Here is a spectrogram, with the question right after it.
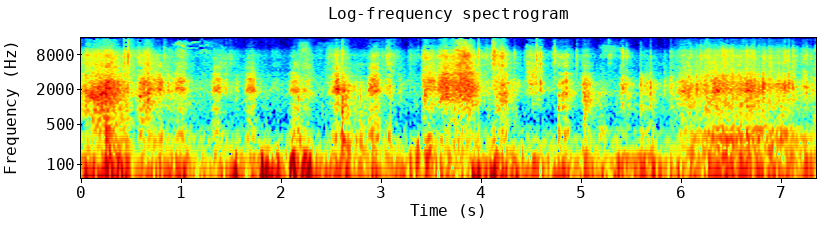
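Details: Hungry Samoyed eating lamb, its breathy panting heard as rough, broadband puffs coming in quick uneven bursts, mixed with wet chewing noises close to the microphone.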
